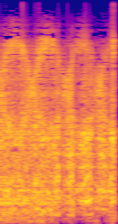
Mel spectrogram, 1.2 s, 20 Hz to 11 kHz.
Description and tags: Save diesel engine start, generate reverse effect and change frequency to 66 and depth to 70.
engine, spacecraft, start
